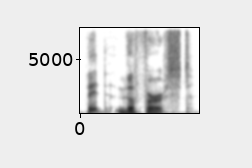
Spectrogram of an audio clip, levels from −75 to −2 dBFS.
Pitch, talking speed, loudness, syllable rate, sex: 160 Hz, 150 wpm, -18 LUFS, 2.9 syllables/s, male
